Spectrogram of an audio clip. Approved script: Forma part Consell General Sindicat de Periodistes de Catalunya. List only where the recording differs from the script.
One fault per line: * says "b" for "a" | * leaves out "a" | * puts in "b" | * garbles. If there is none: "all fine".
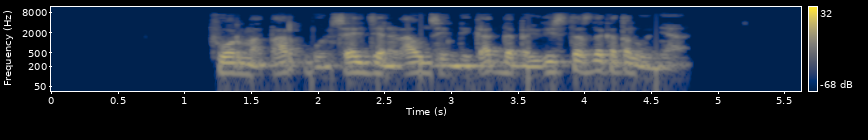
all fine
